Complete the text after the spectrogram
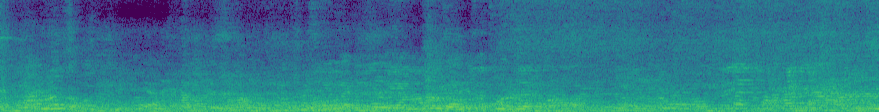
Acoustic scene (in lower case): crowded indoor space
